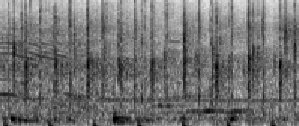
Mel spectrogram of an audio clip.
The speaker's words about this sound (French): Nous avons Monsieur Matt Murdoch et Monsieur El Didou qui s'installent sous vos applaudissements nourris et spontanés.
